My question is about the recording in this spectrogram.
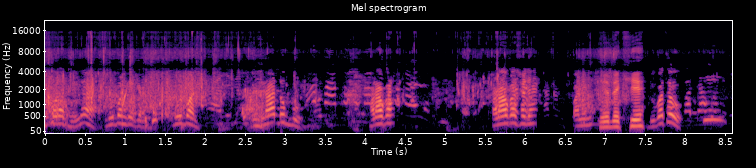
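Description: Floodwater splashing and sloshing as a hand slaps the surface and people swim, densest over the first two seconds, with people's voices talking through the rest.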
